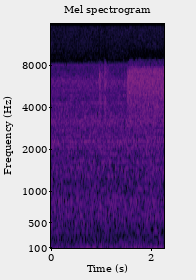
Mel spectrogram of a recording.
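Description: Near silence: room tone with two faint computer mouse clicks in quick succession about a second in.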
